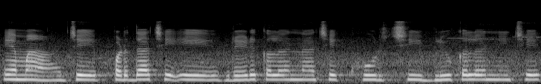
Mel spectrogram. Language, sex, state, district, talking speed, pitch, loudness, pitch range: Gujarati, female, Gujarat, Gandhinagar, 155 wpm, 220 Hz, -16 LUFS, 210-225 Hz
